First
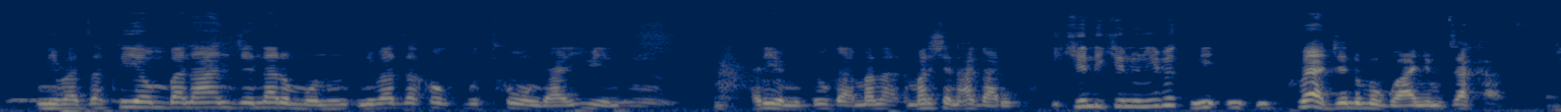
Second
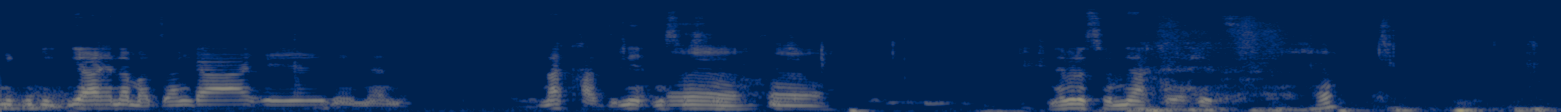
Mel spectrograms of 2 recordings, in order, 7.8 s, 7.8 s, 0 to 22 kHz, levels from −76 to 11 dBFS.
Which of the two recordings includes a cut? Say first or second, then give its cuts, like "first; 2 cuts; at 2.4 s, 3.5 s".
first; 1 cut; at 5.3 s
